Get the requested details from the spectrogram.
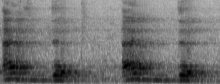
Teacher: At the gum, by using the front part of the tongue. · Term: makhraj of the dal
